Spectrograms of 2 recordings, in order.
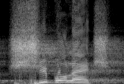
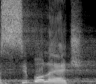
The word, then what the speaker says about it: chibolete: não então lhe diziam diz pois chibolete porém ele dizia sibolete porque que não podia pronunciar bem então pegavam dele colavam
